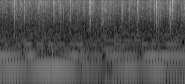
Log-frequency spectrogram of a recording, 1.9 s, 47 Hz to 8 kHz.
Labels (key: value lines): label: biophony, midshipman
recorder: SoundTrap 500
